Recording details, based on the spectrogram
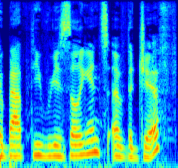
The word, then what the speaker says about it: GIF: I personally prefer GIF, the hard G pronunciation.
